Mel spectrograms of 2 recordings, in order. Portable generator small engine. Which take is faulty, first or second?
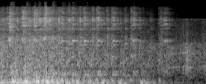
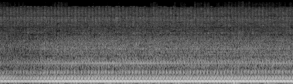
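first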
